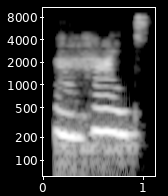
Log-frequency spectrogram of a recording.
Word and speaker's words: height: Height. Này mình sẽ đọc là height.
